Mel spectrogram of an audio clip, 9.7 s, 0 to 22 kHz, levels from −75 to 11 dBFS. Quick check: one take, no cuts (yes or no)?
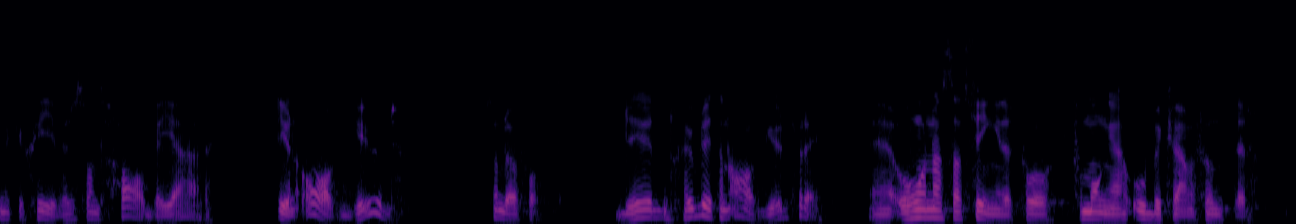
no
